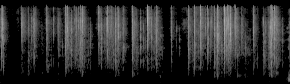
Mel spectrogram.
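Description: A small, unopened snack cake in a purple and white plastic wrapper is held in both hands while fingertips and long nails crinkle and rub the wrapper. The result is dense, bright crinkling in irregular bursts with short pauses between, with almost nothing in the lows.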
